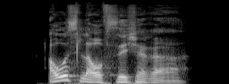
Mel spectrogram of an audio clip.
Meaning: 1. comparative degree of auslaufsicher 2. inflection of auslaufsicher: strong/mixed nominative masculine singular 3. inflection of auslaufsicher: strong genitive/dative feminine singular
- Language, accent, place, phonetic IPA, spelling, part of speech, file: German, Germany, Berlin, [ˈaʊ̯slaʊ̯fˌzɪçəʁɐ], auslaufsicherer, adjective, De-auslaufsicherer.ogg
